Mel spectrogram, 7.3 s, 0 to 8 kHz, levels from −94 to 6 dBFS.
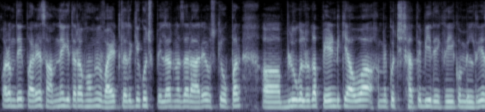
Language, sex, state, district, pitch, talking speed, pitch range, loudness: Hindi, male, Chhattisgarh, Kabirdham, 160 Hz, 315 wpm, 155-170 Hz, -17 LUFS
